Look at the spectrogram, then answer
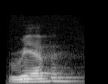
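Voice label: "rib", American English; PHONETIC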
